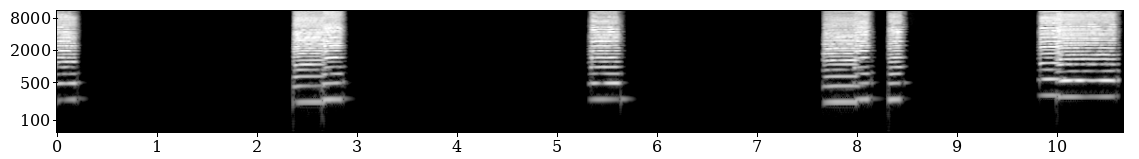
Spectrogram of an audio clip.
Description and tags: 14 saxes bL
Modern Roots Reggae 14 090 Bmin A Samples
14, Reggae, Samples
